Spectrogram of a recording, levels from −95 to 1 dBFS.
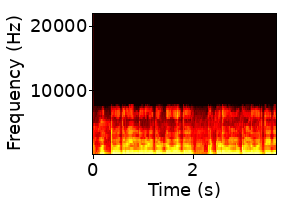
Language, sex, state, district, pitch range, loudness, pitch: Kannada, male, Karnataka, Bidar, 125-130 Hz, -14 LUFS, 125 Hz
